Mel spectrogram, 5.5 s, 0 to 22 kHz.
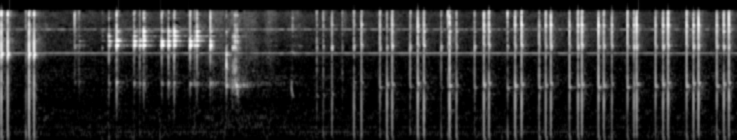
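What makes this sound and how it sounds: Long fingernails tap the body and base of a small black glass perfume bottle holding orange liquid. About 24 sharp, bright clicks come with a faint high glassy ring, sparse at first and then a quick, steady run, each dying away almost at once.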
